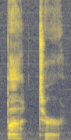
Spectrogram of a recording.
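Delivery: "Butter" split in two, emphasis on the first syllable; stressed first half of "Butter", weaker second half. Shown as a demonstration. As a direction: sound out "Butter" with a pause, letting the second syllable drop. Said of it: "our tone of voice is going up".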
